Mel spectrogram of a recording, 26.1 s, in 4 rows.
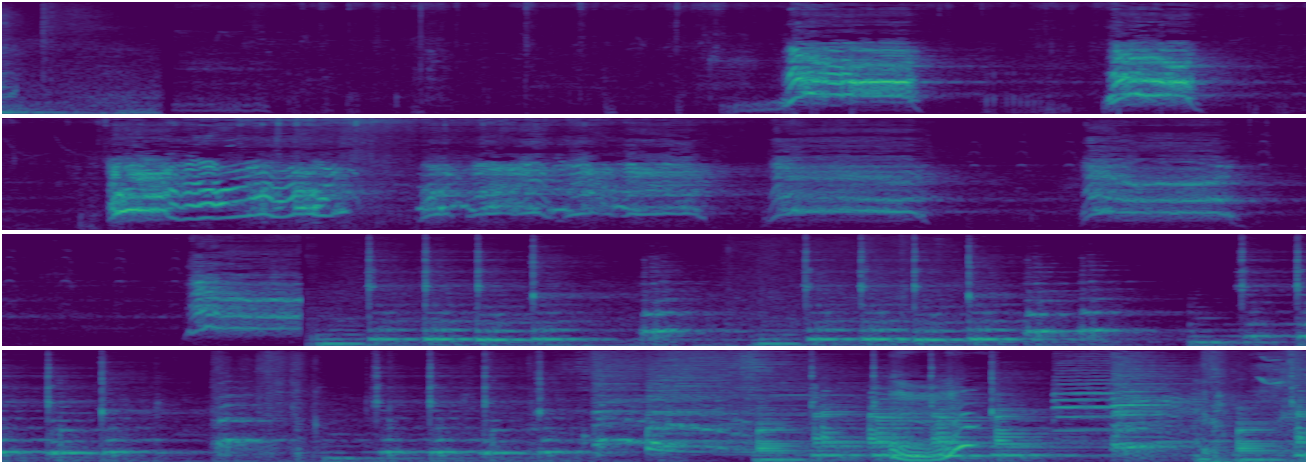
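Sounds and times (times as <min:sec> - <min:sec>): dog barking: 0:03.9 - 0:04.7, 0:05.5 - 0:06.1, 0:08.6 - 0:11.2.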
